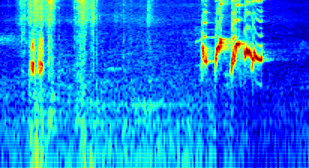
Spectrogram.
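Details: Captive red-whiskered bulbul singing its morning song for training purposes, a few muffled notes and rustles, then a fast phrase of bright, descending warbled notes.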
